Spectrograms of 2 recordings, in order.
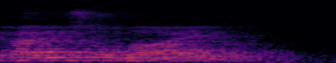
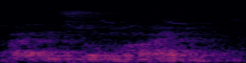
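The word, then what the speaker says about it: χαρίζομαι: Uma é charizomai, o CH, charizomai, que é relacionada à palavra graça e significa perdoar devido à graça.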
